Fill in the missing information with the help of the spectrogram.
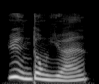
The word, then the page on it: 运动员: yùn dòng yuán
